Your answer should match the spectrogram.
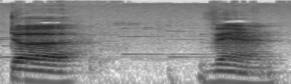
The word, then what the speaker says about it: Divan: kidding my name is divan for those who cannot pronounce it it is duh van it's two syllables how do you mess that up don't mess it up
